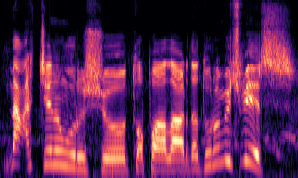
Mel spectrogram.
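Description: A man calls a live amateur football match as its commentator. He is excited, screaming out shots and goals. The recording has some outdoor noise and traffic behind him. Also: sits high, moderate pace.

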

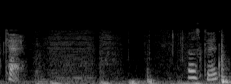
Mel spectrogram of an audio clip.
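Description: A woman's voice: measured pace, muffled recording, background noise. A woman commentating her own gameplay with a sore throat, chatty and talking to herself with mild exclamations. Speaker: gameplay video host. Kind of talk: let's play commentary.

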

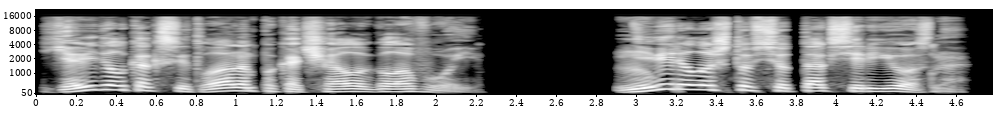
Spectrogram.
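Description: Male audiobook narrator, ironic first-person read, expressive, dead-dry studio. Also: medium pitch, fairly quick, no room sound. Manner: wry, ironic storytelling.

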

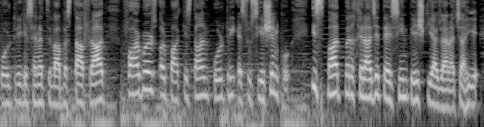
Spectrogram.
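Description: A documentary narrator delivers a scripted, explanatory voice-over at a mid pitch. The narrator keeps turning to the audience as friends between steps. Soft music plays faintly underneath. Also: expressive, fairly quick. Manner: addresses listeners as friends, explanatory. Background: faint background music.

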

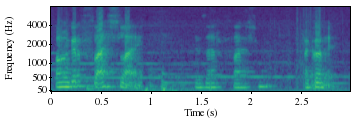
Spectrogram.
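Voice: mid-range voice, fast talker, over music, poor audio. A jumpy, scared horror game streamer chatting casually and expressively while playing as co-host. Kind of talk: casual gameplay chat.

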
